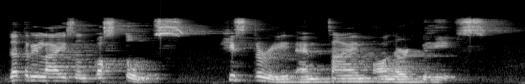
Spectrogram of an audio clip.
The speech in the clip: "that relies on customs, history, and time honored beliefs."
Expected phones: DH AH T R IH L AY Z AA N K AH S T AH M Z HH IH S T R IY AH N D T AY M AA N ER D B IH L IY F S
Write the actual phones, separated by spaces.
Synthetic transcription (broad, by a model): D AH T R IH L AY S AA N K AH S T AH M S HH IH S T R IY AH N D T AY M AA N ER D B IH L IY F S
